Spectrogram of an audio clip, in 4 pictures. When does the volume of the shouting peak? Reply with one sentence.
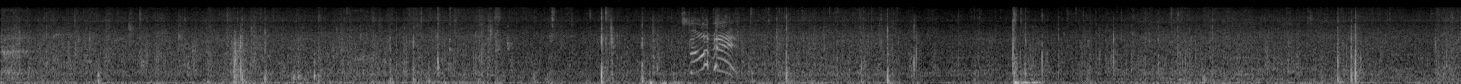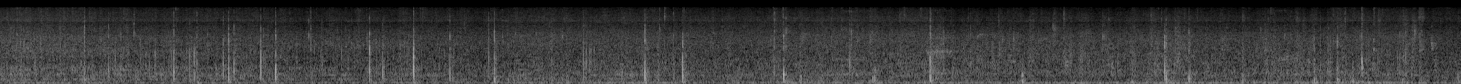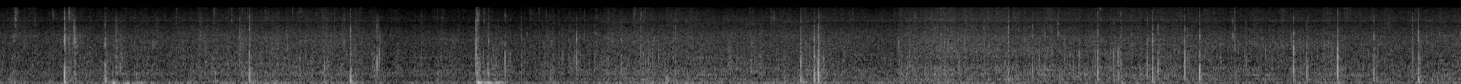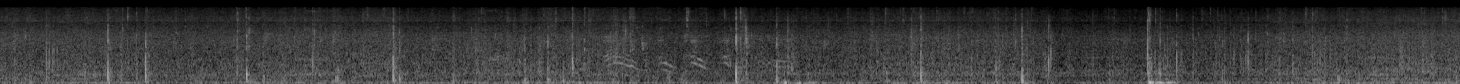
The loudest moment of the shouting is at 7 seconds.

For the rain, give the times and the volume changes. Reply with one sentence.
The rain can be heard from 0.0 to 58.3 s, at a steady volume.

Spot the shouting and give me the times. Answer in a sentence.
The shouting can be heard from 6.8 to 7.4 s and from 49.9 to 51.8 s.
